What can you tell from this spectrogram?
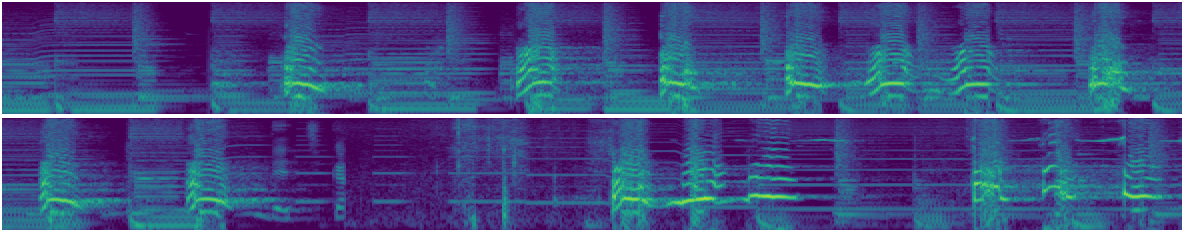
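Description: A dog barking over background music: a quick run of short, high barks about two a second, a pause for about a second and a half, then more barks near the end.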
